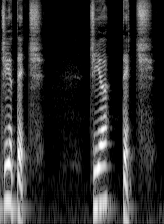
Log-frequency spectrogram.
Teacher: you'll notice that first d sound is a j jia the last d sound d is our normal d ditch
